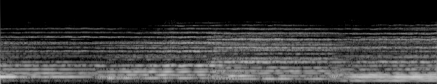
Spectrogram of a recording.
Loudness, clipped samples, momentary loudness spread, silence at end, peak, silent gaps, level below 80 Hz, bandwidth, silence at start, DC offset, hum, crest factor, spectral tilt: -22 LUFS; under 0.1%; 7 LU; 0 s; -6 dBFS; none; -72 dBFS; 7.8 kHz; 0 s; under 0.1%; none; 14 dB; -5 dB/octave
